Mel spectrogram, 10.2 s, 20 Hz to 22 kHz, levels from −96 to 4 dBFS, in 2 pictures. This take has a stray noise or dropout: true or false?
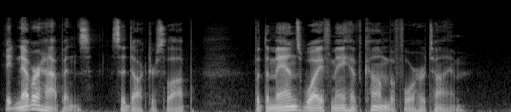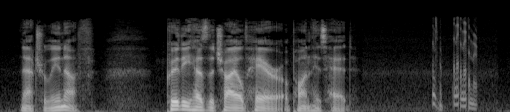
true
